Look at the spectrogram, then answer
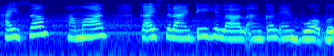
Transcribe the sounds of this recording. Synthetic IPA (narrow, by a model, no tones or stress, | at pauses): hɐjsɐmhɐmaːd̪ | kajsɾaːɳʈiɦilaːlɐ̃ŋkəlɛ̃ɳɖbuabɨ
